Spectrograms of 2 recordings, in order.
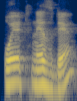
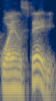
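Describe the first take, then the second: First: It starts with 'wed-nes', a 'd' sound and two syllables. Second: It starts with 'wens', one syllable and no 'd' sound. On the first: The speaker calls it wrong. "ভুল উচ্চারণটা করে থাকি" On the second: The speaker calls it right. "এটার right উচ্চারণ যেটা"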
